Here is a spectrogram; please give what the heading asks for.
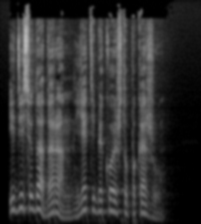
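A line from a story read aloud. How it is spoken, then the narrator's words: Gentle call. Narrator (Russian): ласково позвал Илар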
